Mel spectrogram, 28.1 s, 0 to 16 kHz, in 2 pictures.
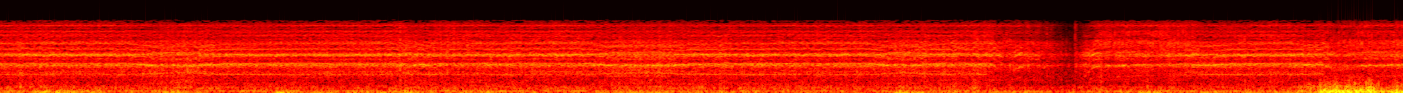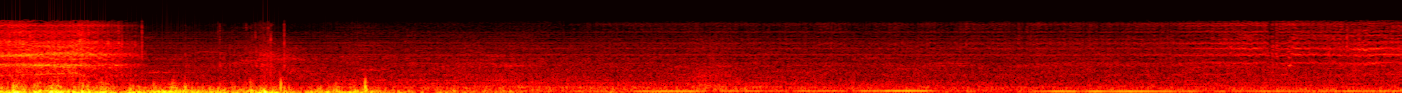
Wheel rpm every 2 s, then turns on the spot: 160, 160, 160, 160, 150, 100, 150, 70, 0, 0, 0, 0, 0, 0.
none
